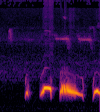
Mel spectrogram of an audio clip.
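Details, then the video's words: Spotted dove, Thổ đồng voice style contest bird, giving cu gù cooing: a short lead note, two rounded coos and one long hoarse drawn note, loud and close in a quiet setting. "tiếng cu gù và thúc bổi + gáy gọi hay"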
